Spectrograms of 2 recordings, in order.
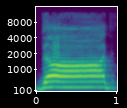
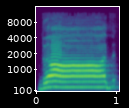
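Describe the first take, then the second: The two takes are said the same way.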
